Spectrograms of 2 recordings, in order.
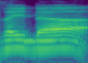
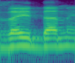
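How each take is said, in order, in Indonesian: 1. Kata ini berakhir dengan vokal a saja. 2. Kata ini berakhir dengan bunyi n. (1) "kalau seandainya kita baca wakof, ya boleh kita baca Zaida" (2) "tetap mis- eh, kayak Zaidan ini"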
